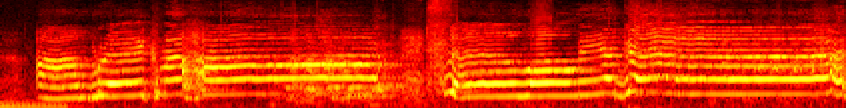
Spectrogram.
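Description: A woman singing solo and unaccompanied in long held notes. She sings three drawn-out phrases, with a short break about four seconds in.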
